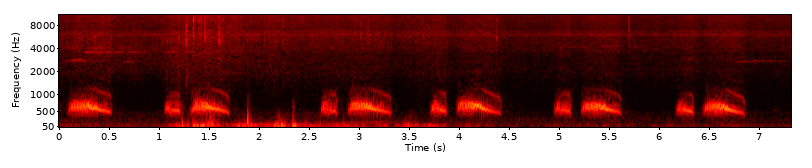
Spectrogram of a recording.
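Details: Spotted dove out in an upland field in Kon Tum, 'thúc gù' fast cooing: six rhythmic pairs of soft hollow notes, short then long and arched, about one per second, with thumping handling noise early on.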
